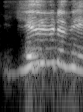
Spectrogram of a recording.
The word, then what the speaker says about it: Udemy: what is udemy or how do you pronounce it udemy it's like a really strange word isn't it you to me it's like an online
